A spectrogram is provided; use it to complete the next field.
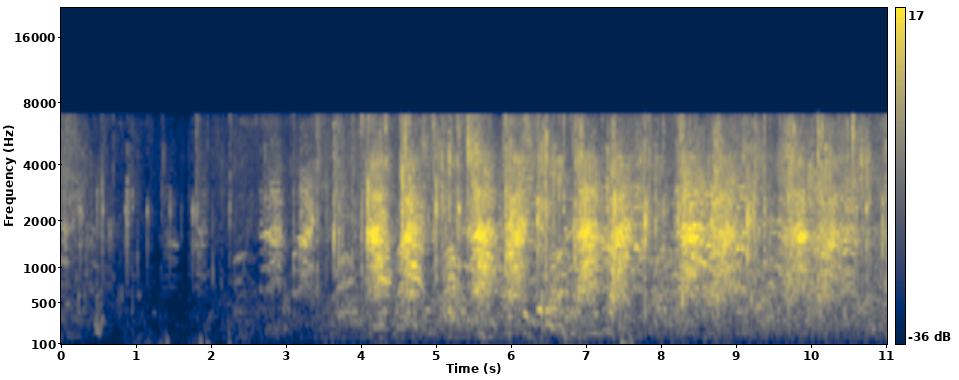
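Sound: crowd applauding and cheering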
